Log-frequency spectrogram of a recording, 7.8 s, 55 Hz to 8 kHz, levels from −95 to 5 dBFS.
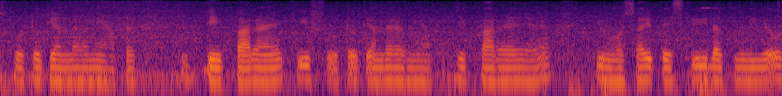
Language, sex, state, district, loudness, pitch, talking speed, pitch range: Hindi, male, Uttar Pradesh, Budaun, -35 LUFS, 120 Hz, 215 wpm, 120-130 Hz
